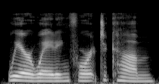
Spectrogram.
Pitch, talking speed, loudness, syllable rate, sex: 165 Hz, 265 wpm, -15 LUFS, 6.4 syllables/s, female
